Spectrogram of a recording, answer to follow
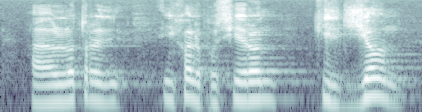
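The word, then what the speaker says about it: כליון: otro hijo le pusieron kilon así se pronuncia en hebreo killon y significa dolor desfallecimiento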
